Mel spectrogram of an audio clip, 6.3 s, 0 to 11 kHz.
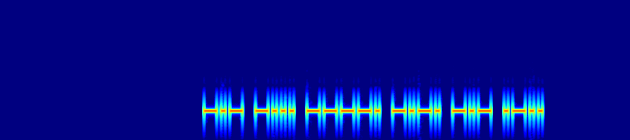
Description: Morse code, heard as a keyed tone, about 28 wpm, 700 Hz. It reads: KB9CKL
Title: USA Call Signs - 6 Characters - Repeated 2x - 28wpm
